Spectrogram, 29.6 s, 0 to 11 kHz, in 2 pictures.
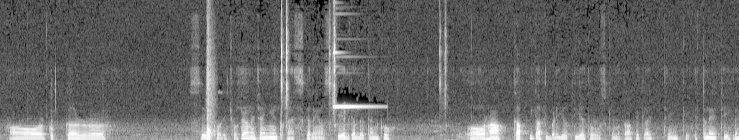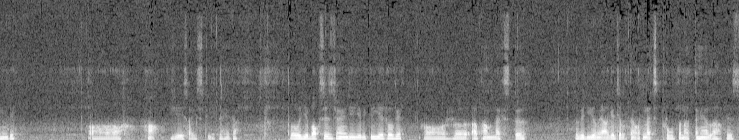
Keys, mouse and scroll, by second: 0.6 click, 5.6 s, 11.5 s, 13.8 click, 16.5 click, 20.2-21.3 alt+middle drag, 24.6-25.2 drag, 26.2 click.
